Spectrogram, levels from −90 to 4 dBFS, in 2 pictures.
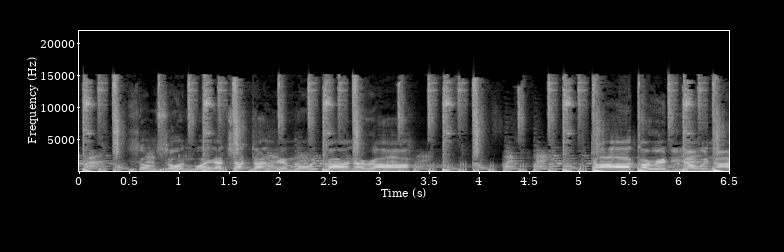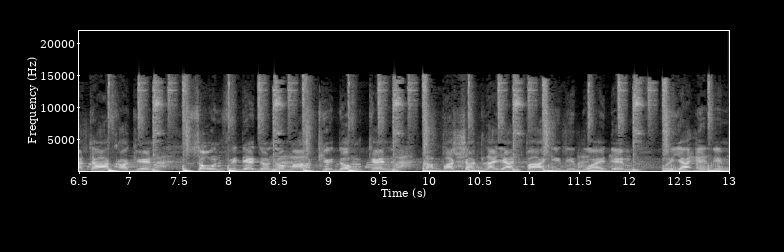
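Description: Nothing stood out as a technical problem on listening to this audio.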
